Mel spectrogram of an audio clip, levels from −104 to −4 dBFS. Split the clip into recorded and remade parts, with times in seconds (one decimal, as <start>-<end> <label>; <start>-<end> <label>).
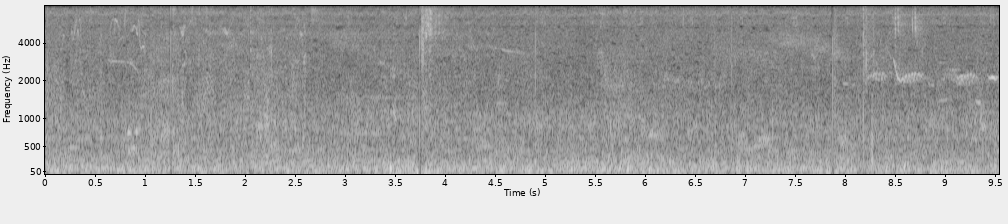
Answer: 0.0-1.2 recorded; 1.2-4.5 remade; 4.5-9.5 recorded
